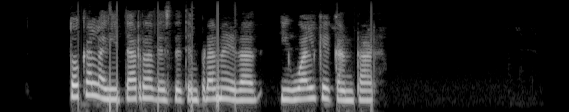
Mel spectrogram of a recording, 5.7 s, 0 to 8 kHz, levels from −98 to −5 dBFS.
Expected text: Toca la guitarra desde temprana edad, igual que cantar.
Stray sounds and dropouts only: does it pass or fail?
pass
